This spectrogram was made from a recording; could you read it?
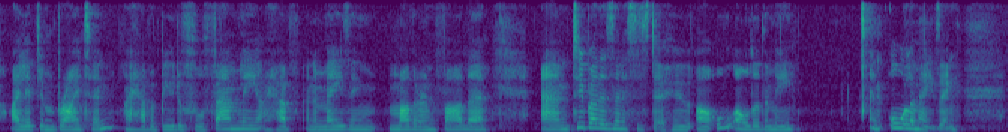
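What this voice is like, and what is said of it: English accent. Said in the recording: “I grew up in England, as I'm sure you guys can tell from my accent.”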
